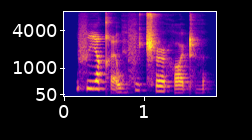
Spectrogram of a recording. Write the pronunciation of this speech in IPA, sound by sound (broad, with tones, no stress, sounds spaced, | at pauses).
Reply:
f iː˥ qʰ ḭ˩ w ɛ̤˩ f ə̤˥ ʈ͡ʂʰ ə˞˦ h ɔ˩ ɐ̯ ʈʰ ə̤˨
